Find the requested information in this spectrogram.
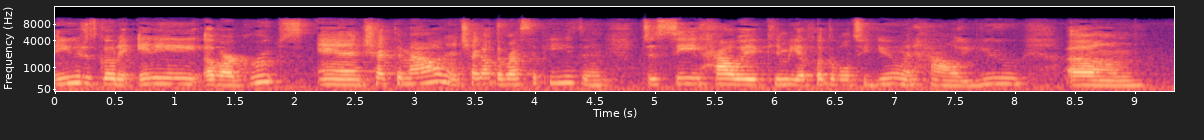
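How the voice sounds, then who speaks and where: A woman with an American accent at a medium pitch and moderate pace, ordinary pitch variation, audible room echo and noticeable background noise. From Virginia Beach, US. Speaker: home cook, food creator. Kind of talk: cooking demonstration. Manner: casual, chatty with fillers.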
